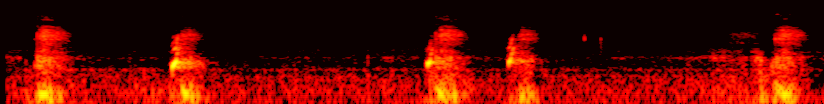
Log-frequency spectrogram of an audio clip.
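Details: A dog sneezing while asleep: about five soft, short snorting bursts at uneven intervals against quiet room noise. Sneezing.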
